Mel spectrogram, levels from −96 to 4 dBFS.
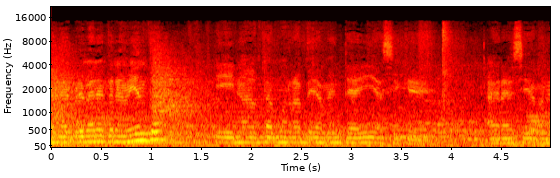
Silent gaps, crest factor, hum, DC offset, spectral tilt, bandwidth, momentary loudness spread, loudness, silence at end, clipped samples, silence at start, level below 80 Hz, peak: none; 16 dB; none; under 0.1%; -5.5 dB/octave; 14.5 kHz; 9 LU; -28 LUFS; 0 s; under 0.1%; 0 s; -42 dBFS; -12 dBFS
